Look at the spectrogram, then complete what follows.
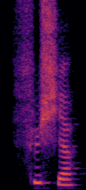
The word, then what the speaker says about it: fuchsia: Et enfin, la couleur la plus froide, fuchia. Je vais épeler fuchia parce que ça s'écrit d'une façon un peu spéciale. F U C H S I A Fuchia. En fait, on ne prononce pas le S.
